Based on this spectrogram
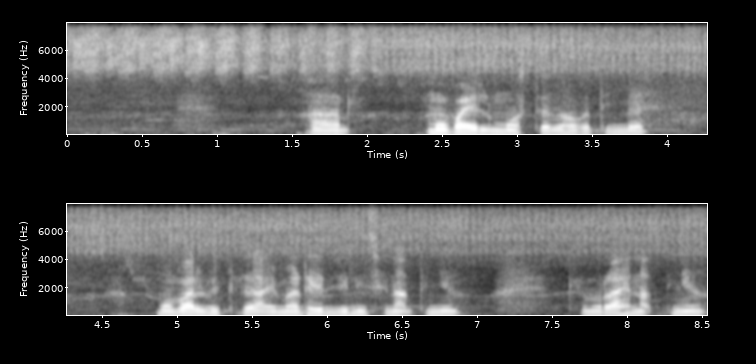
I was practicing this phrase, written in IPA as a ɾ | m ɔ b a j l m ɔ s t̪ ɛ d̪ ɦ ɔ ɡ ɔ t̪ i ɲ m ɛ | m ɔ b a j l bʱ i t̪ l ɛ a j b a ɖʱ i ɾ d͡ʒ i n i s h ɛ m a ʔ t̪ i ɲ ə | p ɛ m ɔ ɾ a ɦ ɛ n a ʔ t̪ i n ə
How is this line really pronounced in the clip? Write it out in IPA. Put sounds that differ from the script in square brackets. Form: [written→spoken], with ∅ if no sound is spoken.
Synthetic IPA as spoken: a ɾ | m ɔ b a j l m ɔ s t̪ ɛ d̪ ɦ ɔ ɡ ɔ t̪ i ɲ m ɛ | m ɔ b a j l bʱ i t̪ [l→ɾ] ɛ a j [b→m] a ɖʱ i ɾ d͡ʒ i n i s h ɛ [m→n] a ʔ t̪ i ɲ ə | [p→k] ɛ m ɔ ɾ a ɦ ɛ n a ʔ t̪ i [n→ɲ] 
